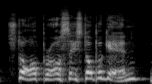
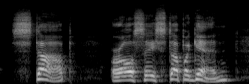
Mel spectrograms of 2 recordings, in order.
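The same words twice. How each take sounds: First: High, loud, hammed-up British policeman; comic British accent pitched way up; terrible British accent. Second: Raised, louder mock police warning; higher-pitched comic order to halt; Monty Python police skit. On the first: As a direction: badly imitate a British sketch-comedy bobby's warning. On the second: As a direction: call it out like a sketch-comedy policeman. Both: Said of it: "I know it was a terrible accent".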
